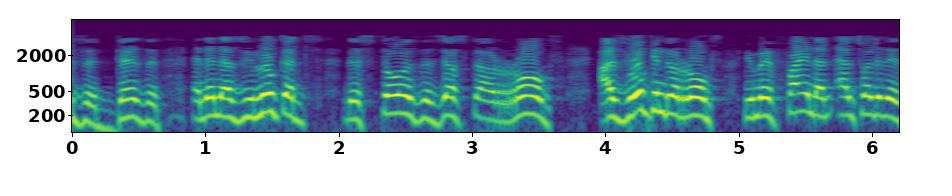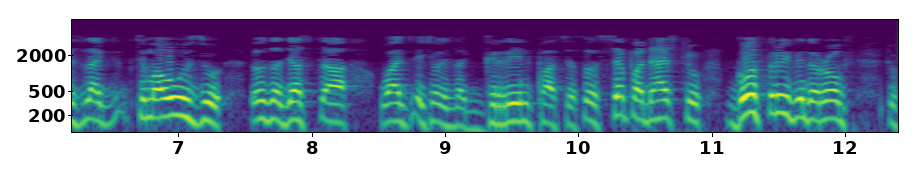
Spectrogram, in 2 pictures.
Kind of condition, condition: setting, large echoing room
